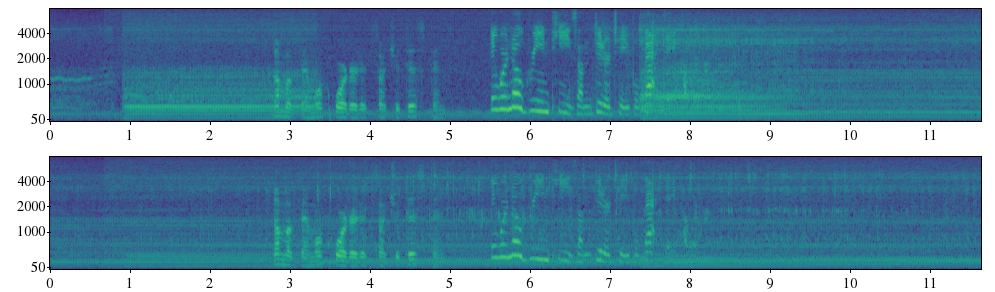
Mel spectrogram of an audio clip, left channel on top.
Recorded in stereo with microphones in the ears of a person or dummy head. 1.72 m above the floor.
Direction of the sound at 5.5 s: 20° left (ahead or behind).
